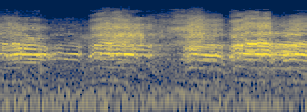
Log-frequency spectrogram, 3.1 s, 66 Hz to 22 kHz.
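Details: Australian ravens in a Sydney street on 1 July 2012, circling a fallen flock mate in distress. Two long, harsh, rising-then-falling wails fill the moment, voices layered over each other.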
